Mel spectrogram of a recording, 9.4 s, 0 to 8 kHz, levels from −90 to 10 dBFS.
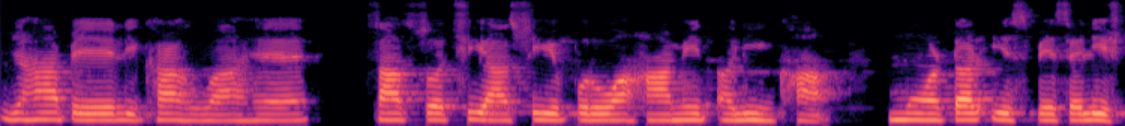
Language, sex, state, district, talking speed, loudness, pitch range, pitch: Hindi, male, Uttar Pradesh, Jalaun, 90 wpm, -17 LUFS, 150-160 Hz, 155 Hz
